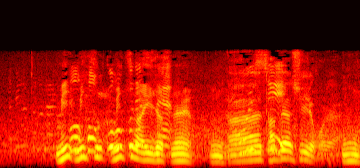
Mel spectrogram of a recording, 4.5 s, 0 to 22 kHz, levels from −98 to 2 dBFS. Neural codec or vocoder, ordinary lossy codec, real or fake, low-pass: none; none; real; 7.2 kHz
